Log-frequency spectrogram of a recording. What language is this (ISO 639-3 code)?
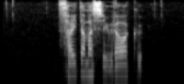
jpn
